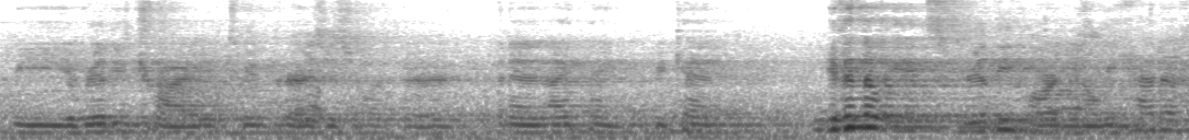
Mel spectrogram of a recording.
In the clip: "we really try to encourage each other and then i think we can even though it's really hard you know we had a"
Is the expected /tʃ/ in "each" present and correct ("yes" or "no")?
no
